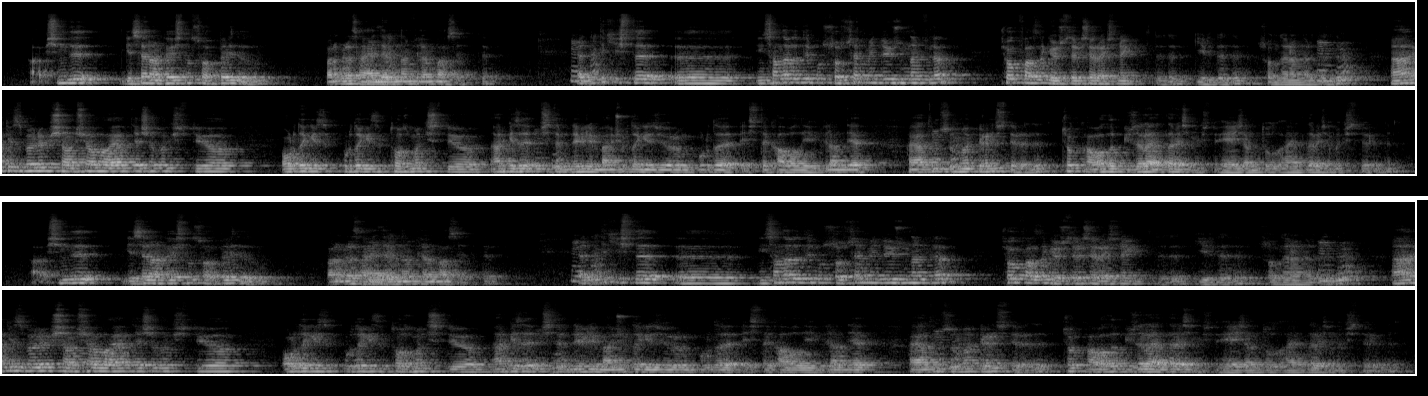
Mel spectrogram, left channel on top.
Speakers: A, on the left (about 75°); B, on the left (about 50°).
A: Abi şimdi geçen arkadaşımla sohbet ediyordum. Bana biraz hayallerinden
B: Hı hı,
A: filan bahsetti.
B: hı
A: Ya
B: hı,
A: dedi ki işte eee insanlar dedi bu sosyal medya yüzünden filan çok fazla gösteriş arayışına gitti dedi. Gir dedi son dönemlerde
B: hı hı,
A: dedi. Ha, herkes böyle bir şaşalı hayat yaşamak istiyor. Orada gezip burada gezip tozmak istiyor. Herkese
B: hı
A: işte
B: hı,
A: ne bileyim ben şurada geziyorum, burada işte havalıyım filan diye hayatını
B: hı hı,
A: sunmak filan istiyor dedi. Çok havalı güzel hayatlar yaşamak istiyor. Heyecan dolu hayatlar yaşamak istiyor dedi.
